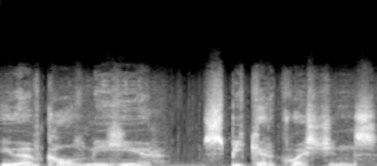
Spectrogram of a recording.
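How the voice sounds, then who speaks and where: Putting on a growling character voice, a man speaks at a moderate pace with a very deep, low pitch and fairly even intonation. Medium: machinima. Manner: terse, blunt.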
